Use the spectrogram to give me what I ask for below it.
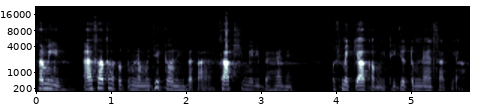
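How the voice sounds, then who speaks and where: A storyteller voicing a worried young husband who keeps pressing his wife for answers, in a bright voice. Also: mid-range voice, brisk. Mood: upset. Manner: insistent, pressing questions.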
